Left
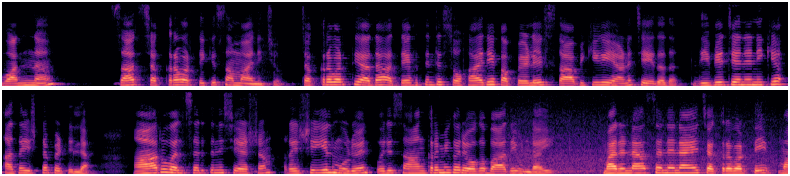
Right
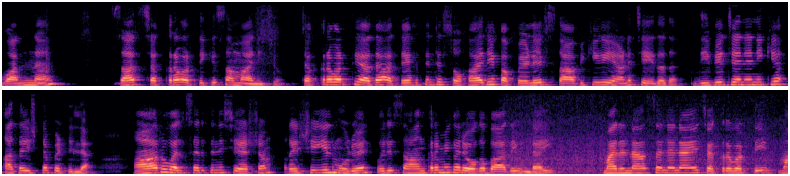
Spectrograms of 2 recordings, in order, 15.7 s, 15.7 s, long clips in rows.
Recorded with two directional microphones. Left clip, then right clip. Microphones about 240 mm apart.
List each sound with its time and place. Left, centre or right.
0.0 s speech: left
